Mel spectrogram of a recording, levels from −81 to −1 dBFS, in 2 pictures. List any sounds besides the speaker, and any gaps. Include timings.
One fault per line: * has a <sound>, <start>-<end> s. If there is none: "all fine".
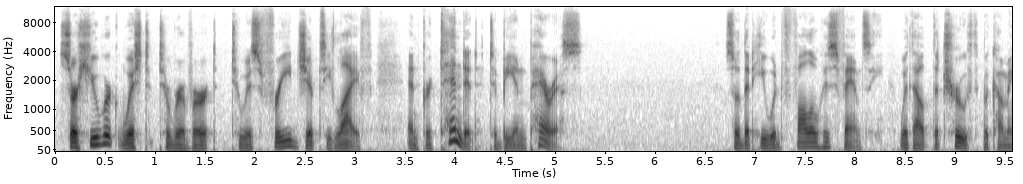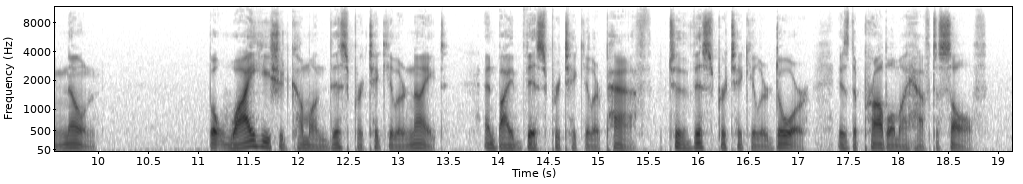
all fine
